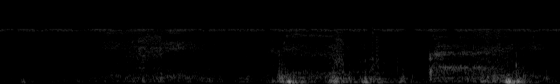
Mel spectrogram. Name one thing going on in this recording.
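A young man breathes heavily and groans.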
